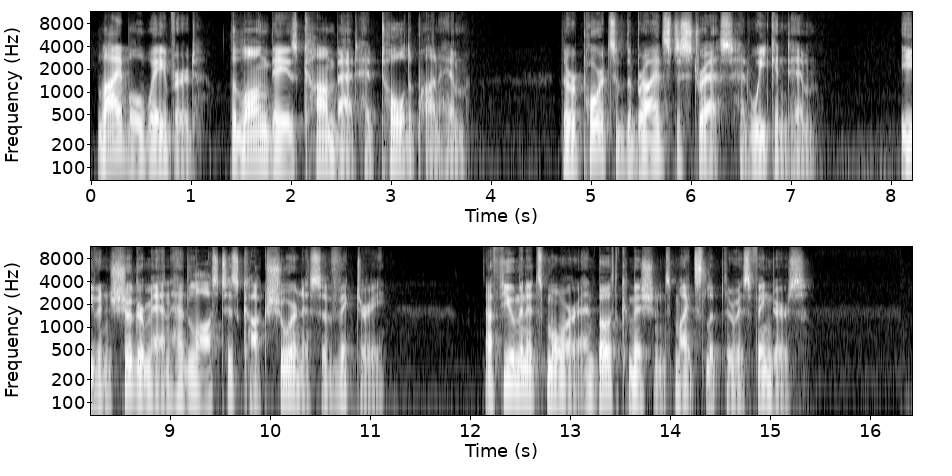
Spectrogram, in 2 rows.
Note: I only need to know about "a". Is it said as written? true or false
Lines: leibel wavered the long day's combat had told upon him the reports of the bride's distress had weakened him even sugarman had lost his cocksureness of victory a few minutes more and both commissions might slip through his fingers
true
